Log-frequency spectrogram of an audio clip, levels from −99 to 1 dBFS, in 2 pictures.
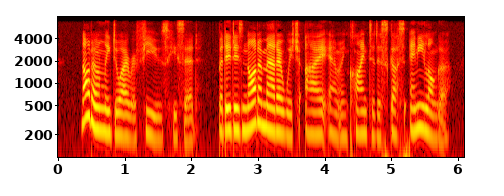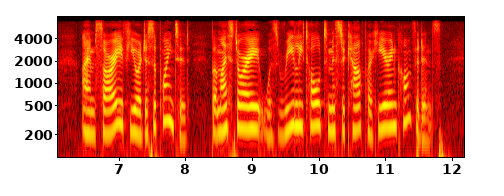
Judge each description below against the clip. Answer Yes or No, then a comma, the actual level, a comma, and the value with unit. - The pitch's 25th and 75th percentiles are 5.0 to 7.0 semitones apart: No, average, 3.7 semitones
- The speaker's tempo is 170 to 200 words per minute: Yes, average, 195 wpm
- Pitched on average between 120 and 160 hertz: No, high, 220 Hz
